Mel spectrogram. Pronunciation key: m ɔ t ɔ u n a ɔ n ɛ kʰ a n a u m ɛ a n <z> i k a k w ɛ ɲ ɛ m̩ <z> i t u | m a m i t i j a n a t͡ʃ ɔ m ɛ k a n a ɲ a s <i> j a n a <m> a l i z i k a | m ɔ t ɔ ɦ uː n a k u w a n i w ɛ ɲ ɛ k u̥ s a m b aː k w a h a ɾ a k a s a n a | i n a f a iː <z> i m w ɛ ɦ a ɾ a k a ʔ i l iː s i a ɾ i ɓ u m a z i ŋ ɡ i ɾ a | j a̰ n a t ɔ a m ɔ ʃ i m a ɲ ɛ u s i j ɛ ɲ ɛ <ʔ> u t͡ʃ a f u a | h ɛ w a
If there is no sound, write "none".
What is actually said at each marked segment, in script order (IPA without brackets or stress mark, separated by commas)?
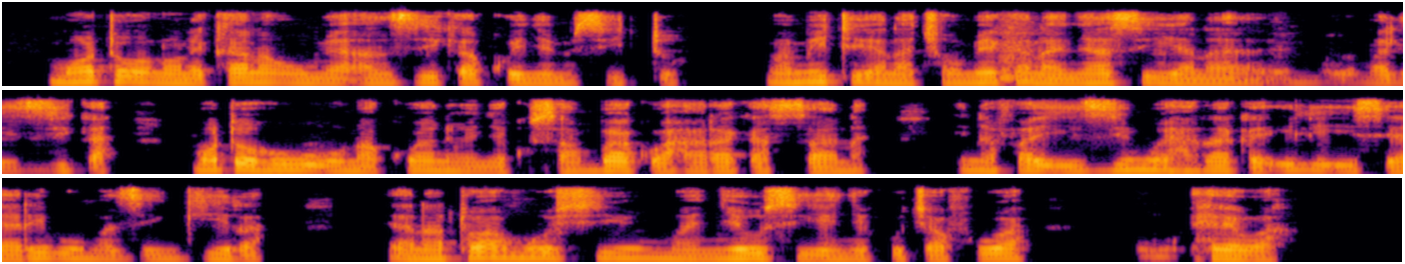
z, s, i, m, z, k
